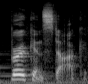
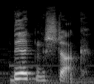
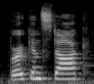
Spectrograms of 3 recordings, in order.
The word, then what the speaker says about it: Birkenstock: the world nowadays, and it's natural that people pronounce it with their native accent, so English speakers usually say Birkenstock. In German we say Birkenstock. Birkenstock, Birkenstock, which literally translates to birch stick.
